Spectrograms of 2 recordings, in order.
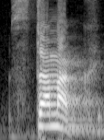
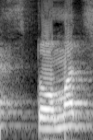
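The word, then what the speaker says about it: stomach: Next आता है सी एच, सी एच से भी कै साउंड आती है, जैसे केमिस्ट, स्टमक, ये स्टमक होता है, स्टोमच या स्टमच नहीं होता, स्टमक होता है।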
